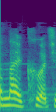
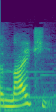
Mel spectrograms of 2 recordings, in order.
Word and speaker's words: Nike: 就是大家这个小科普一下，其实不叫耐克，其实它叫 Nike，英文这个发音，然后法语也叫 Nike，就意思是那个胜利，Victoire 的意思，Victory，是胜利的化身。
